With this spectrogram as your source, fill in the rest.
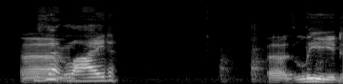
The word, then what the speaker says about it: Lied: is that lied uh lead it's pronounced lead it's based on a German word elf and Lead which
